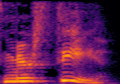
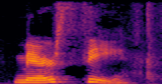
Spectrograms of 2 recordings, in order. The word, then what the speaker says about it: merci: I teach everyone how to say thank you in French. It's merci. You say it like this, merci.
